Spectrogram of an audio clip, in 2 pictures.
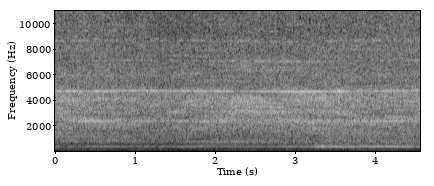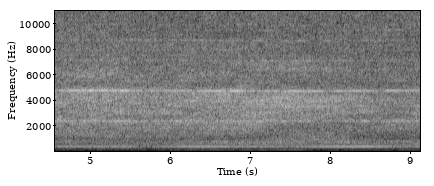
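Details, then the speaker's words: Dirt Devil vacuum cleaner running: even high-pitched motor whir over a steady rush of air, no rattle or surging, loud but not too loud; normal running. "it's also not too loud for a dirt devil i mean don't get me wrong it's loud but it's not for a dirt devil it's not too loud is it"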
